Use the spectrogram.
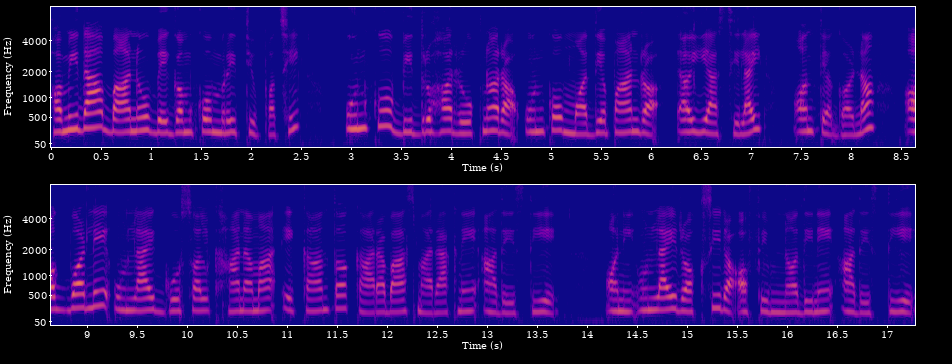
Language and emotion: Nepali, neutral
